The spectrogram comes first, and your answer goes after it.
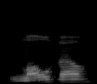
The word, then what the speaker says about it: Louisville: don't say it lou now you're saying different things louisville lovell lolville now you messed me up now you're totally messing me up yeah see someone else there from pennsylvania and she says that's how they say it spell lou evil louisville all right the point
